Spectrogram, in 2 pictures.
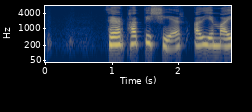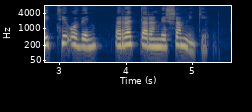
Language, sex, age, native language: Icelandic, female, 60-69, Icelandic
